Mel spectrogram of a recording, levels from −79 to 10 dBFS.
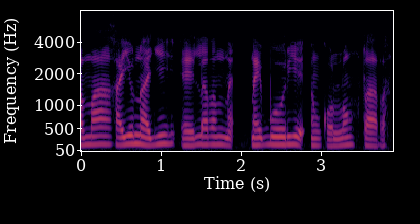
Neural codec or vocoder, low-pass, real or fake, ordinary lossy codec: none; none; real; none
